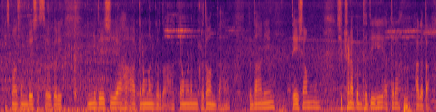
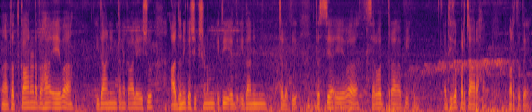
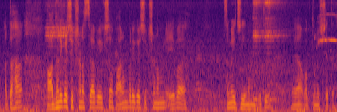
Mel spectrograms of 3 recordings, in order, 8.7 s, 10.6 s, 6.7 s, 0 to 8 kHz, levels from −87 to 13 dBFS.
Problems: constant background noise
